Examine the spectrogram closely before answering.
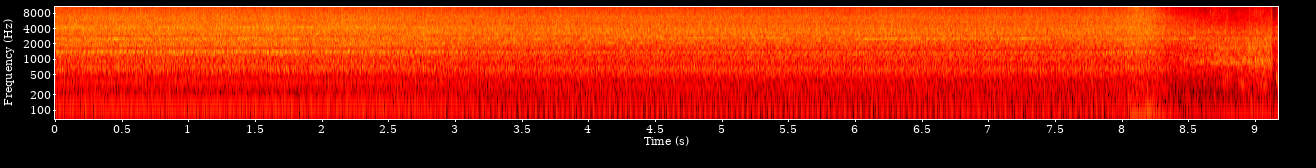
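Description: A car engine hums steadily as the car drives over rough ground.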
